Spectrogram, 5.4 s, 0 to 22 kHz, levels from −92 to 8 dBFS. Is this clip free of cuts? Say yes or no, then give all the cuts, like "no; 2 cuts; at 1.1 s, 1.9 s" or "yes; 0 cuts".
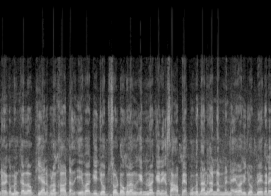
no; 2 cuts; at 1.4 s, 4.1 s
